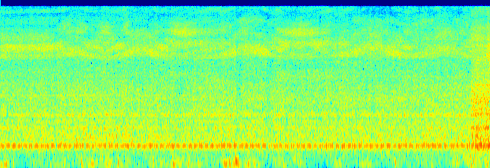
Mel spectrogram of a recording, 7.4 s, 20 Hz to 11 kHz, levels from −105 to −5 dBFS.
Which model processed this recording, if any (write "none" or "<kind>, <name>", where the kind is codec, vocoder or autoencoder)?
none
